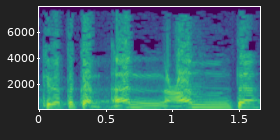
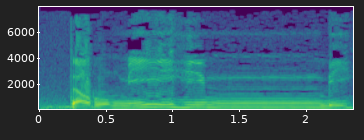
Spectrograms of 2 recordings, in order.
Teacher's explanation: Kalau mim yang izhar an'amta, kita tekan an'amta. Adapun mim ikhfa tidak kita tekan. Kita tempelkan saja tapi tidak kita tekan. · Shown in: second take · Tarmihim bi mim ba'di, bukan mim ditekan.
